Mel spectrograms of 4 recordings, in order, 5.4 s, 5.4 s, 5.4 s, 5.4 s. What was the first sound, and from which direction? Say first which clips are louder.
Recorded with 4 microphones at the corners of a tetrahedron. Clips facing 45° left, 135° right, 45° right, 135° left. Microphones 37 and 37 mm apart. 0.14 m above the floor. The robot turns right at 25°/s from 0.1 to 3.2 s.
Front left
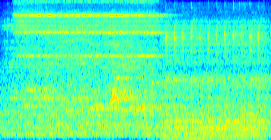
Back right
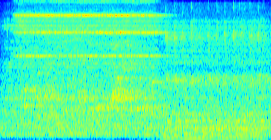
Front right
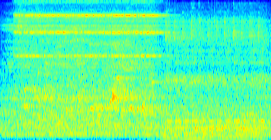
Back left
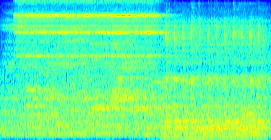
A bell: even, front right 3 dB; 65° right.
